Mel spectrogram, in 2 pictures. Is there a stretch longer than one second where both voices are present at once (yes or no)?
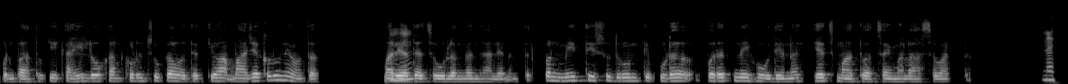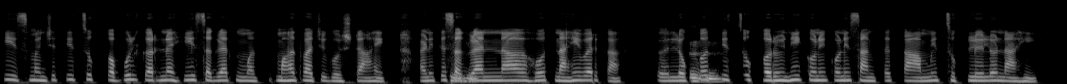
no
